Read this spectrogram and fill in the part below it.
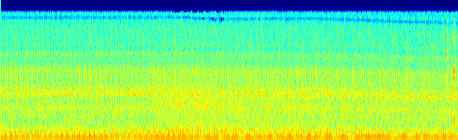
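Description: A tractor engine idles steadily in a farming simulator while unloading, a constant loud low rumble with a knocking texture that holds unchanged throughout, with no talk.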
